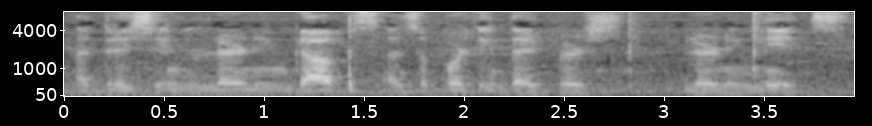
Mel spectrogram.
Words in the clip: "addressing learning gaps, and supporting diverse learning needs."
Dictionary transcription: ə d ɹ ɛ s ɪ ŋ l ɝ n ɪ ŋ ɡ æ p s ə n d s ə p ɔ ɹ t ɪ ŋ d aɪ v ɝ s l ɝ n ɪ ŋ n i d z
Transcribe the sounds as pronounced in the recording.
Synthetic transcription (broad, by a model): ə d ɹ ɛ s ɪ ŋ l ɝ n ɪ ŋ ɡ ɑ b s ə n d s ə p ɔ ɹ t ɪ ŋ d aɪ v ɝ s l ɝ n ɪ ŋ n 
